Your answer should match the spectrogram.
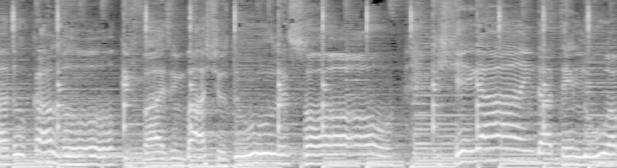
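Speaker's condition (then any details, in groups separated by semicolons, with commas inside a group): No condition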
